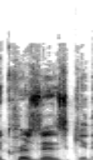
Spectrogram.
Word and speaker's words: Krasinski: John Krasinski.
